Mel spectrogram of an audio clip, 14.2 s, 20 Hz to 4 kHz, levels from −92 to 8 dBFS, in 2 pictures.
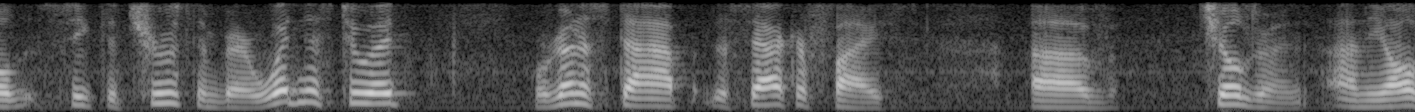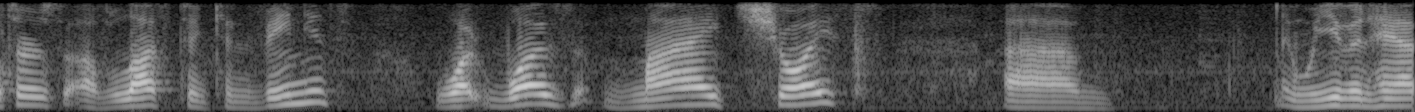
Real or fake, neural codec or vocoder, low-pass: real; none; 3.6 kHz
